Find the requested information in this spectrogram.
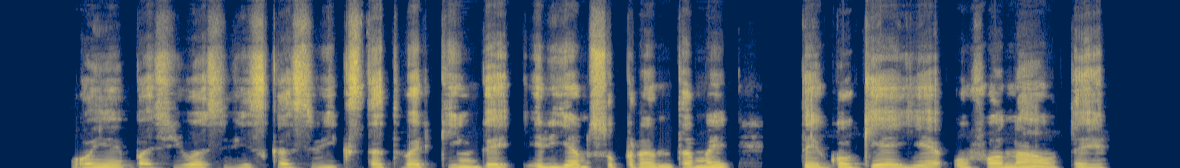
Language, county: Lithuanian, Vilnius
